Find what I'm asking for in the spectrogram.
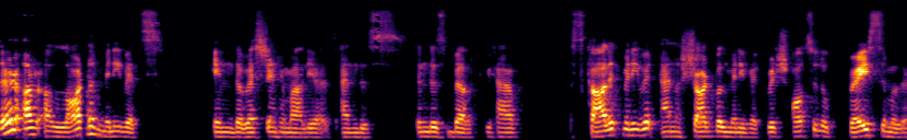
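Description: A man talks at a moderate pace in a bright, sharp tone. The background is quiet. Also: fairly even intonation. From India, Chennai; India. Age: 20s. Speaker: naturalist and graduate student; presenter. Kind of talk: presentation. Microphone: video call.

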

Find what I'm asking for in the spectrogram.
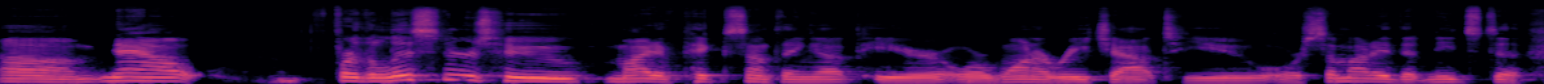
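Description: The voice has a dark, mellow tone and lively intonation at a moderate pace. The background is quiet. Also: man. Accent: Southern US. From US South. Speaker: podcast host, real estate investor; podcast host. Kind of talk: podcast interview. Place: home room. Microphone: studio mic.

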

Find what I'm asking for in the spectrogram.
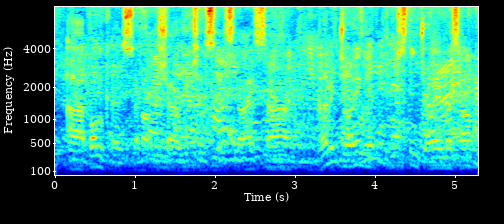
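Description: A man at a moderate pace, hardly pausing, over loud background noise. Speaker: actor. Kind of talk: interview answer. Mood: cheerful, animated. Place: hall. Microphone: handheld.

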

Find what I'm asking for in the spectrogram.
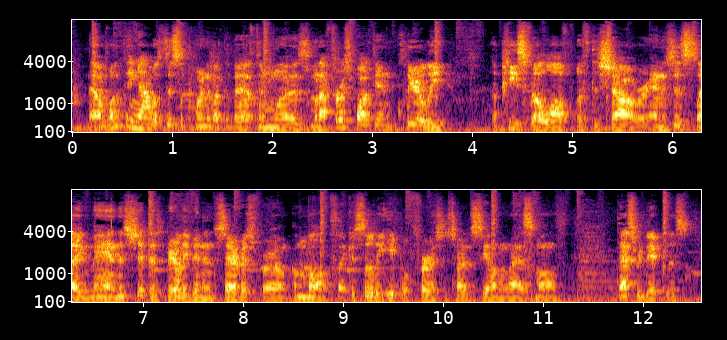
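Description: Clear music plays in the background as a man speaks at a very fast pace with ordinary pitch variation. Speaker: travel vlogger. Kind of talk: casual vlog chat. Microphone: phone near.

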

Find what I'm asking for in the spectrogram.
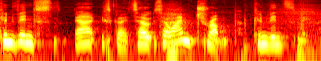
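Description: A woman uses a normal speaking voice at a fairly high pitch. Her pace is moderate. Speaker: podcast host and panel moderator. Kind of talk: moderated panel discussion. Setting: event hall with live audience.

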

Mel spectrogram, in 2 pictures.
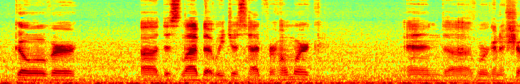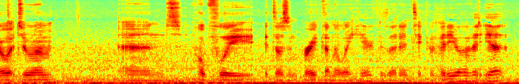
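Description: A man talks at a fairly quick pace in a dry sound with no echo. Noticeable background noise sits behind him. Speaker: college student vlogger. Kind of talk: casual vlog chat. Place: car. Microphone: phone near.

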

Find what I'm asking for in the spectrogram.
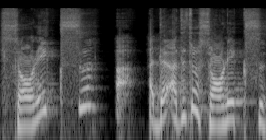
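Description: A man speaks slowly at a high pitch. His intonation is lively.

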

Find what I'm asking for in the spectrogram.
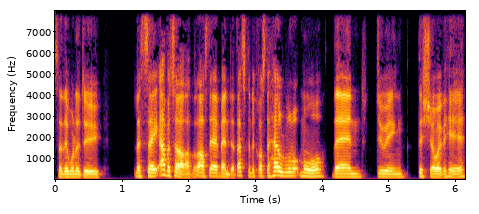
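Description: A man with a British accent talks at a fairly quick pace and fairly high pitch, with ordinary pitch variation, against a quiet background. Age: 30s. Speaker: podcast panelist. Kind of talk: casual chat.

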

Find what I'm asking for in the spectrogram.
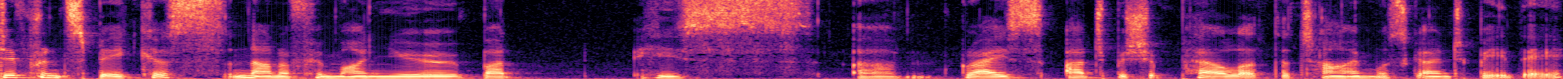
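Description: A woman speaks fairly slowly at a fairly low pitch, with vocal fry. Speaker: interview guest. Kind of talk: interview answer. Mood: warm, reflective. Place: studio.

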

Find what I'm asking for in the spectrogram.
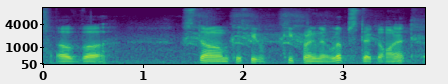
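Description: At a fairly quick pace, a man talks with a very deep, low pitch. There is light background noise. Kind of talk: casual vlog chat. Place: open country. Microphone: phone near.

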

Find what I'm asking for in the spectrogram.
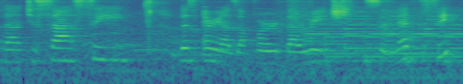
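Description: There is music in the background as a woman speaks. Her pace is very slow, with ordinary pitch variation. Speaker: vlogger. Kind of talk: casual vlog chat. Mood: cheerful, smiling. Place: street. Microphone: phone near.

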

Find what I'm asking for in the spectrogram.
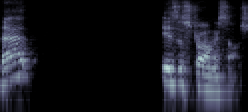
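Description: The background is quiet as a man talks. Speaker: lecturer. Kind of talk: lecture.

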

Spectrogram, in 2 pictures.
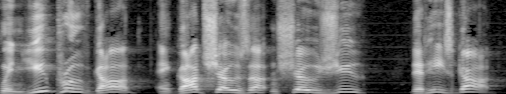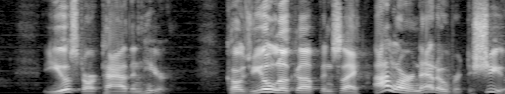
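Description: Over a quiet background, a man with a high pitch and an animated, warm tone speaks at a fairly slow pace, with very wide pitch swings and big swings in loudness. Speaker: pastor. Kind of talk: sermon. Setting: church. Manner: animated, warm and jokey, laughing as he preaches; folksy, conversational, with country turns of phrase. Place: church. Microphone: handheld.

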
